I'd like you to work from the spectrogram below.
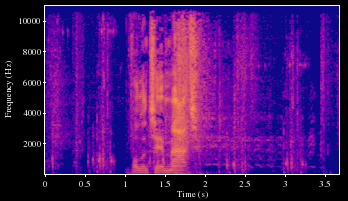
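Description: A horse at a Civil War reenactment line battle gives a loud whinny between brief bits of nearby talk, with faint hoof and equipment sounds around it.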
